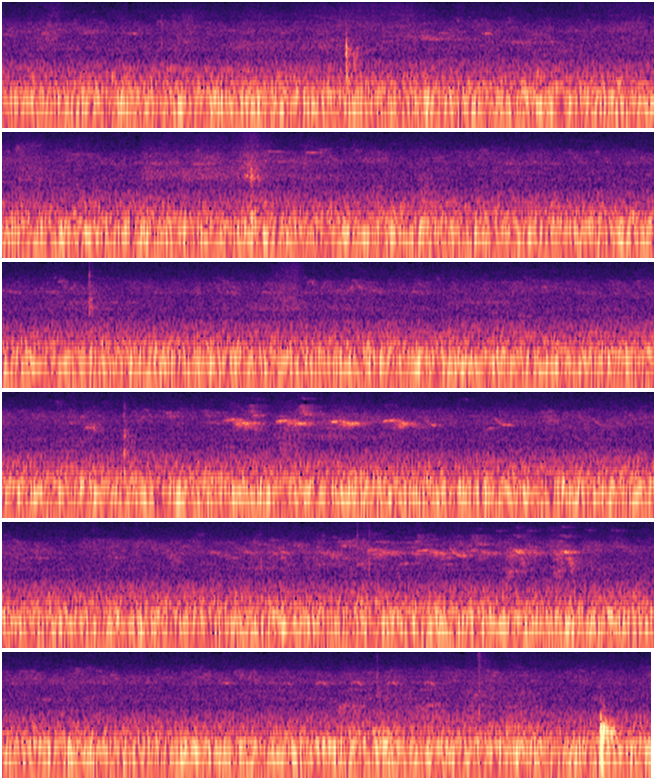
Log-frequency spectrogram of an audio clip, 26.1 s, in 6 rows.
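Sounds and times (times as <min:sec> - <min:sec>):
faint birds twittering: 0:00.0 - 0:26.0
low steady background noise: 0:00.0 - 0:26.0.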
